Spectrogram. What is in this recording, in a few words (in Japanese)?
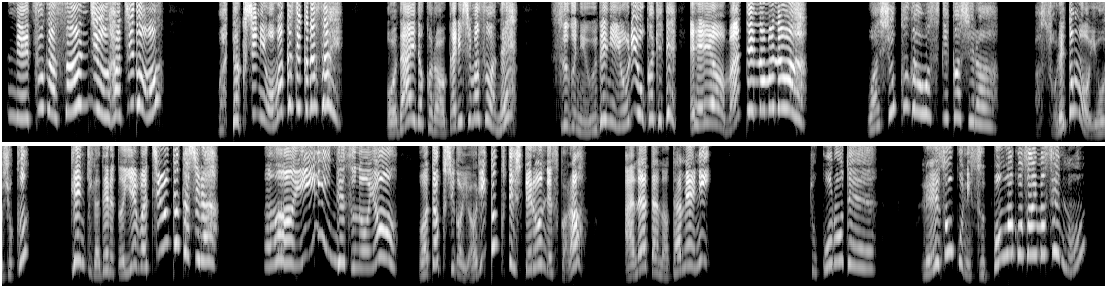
Ojousama Kuchou Sub Heroine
